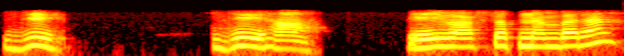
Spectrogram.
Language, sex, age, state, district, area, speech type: Urdu, female, 30-45, Bihar, Gaya, urban, conversation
